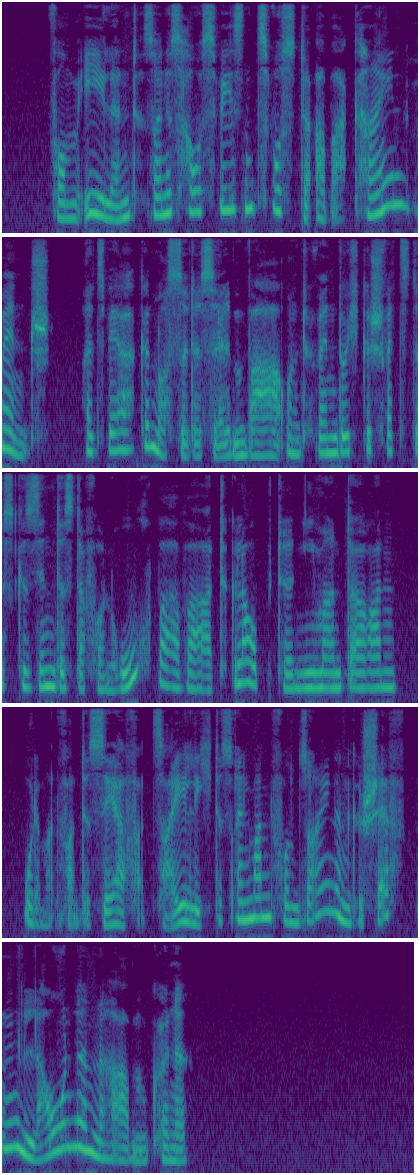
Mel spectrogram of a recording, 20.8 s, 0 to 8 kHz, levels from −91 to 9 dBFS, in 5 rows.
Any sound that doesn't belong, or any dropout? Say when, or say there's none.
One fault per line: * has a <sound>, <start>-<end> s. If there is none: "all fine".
all fine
